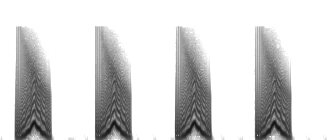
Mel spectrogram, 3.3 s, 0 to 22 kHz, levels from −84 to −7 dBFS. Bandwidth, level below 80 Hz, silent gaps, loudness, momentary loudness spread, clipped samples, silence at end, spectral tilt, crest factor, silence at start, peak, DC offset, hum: 11.5 kHz; -38 dBFS; none; -21 LUFS; 11 LU; under 0.1%; 0.35 s; -6 dB/octave; 16 dB; 0.15 s; -6 dBFS; under 0.1%; none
